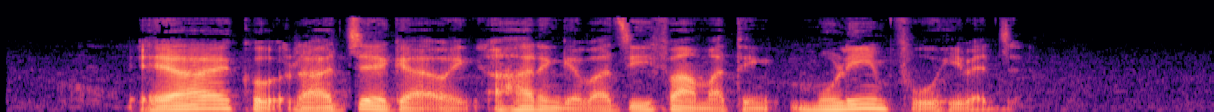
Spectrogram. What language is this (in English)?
Divehi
